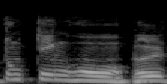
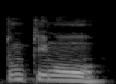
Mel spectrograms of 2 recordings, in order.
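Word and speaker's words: 洞庭湖: 하는데, 호광이라고 하는 지역은 현재의 동정호, 중국어 발음으로 뚱띵호를 중심으로 한 지역을 뜻합니다. 지금은 동정호, 즉 뚱띵호 북쪽에는 호북성, 중국어 발음으로 후베이성이 있고, 남쪽에도 호남성, 중국어 발음으로 후난성이 있습니다.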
